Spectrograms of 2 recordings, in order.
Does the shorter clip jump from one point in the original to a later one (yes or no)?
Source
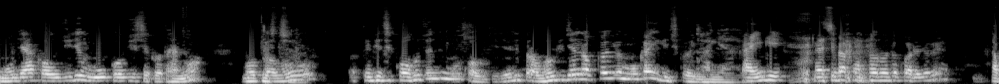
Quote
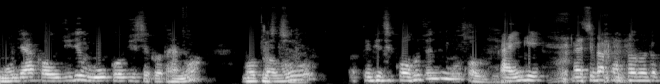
yes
